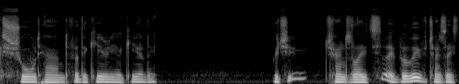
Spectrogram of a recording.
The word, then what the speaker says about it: kirjakieli: But there's puhekieli, which is spoken Finnish, and there's kirjakieli, which is, forgive my pronunciation, kirjakieli, which is written Finnish.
